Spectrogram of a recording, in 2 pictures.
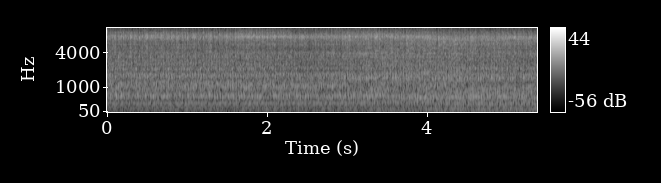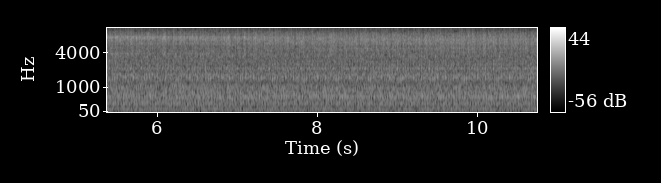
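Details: Hyundai ix35 CRDi 136 hp diesel, hot idle: light, uneven tapping about two or three knocks a second; owner suspects hydraulic lifters or chain tensioner, source unclear; engine knock at hot idle.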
